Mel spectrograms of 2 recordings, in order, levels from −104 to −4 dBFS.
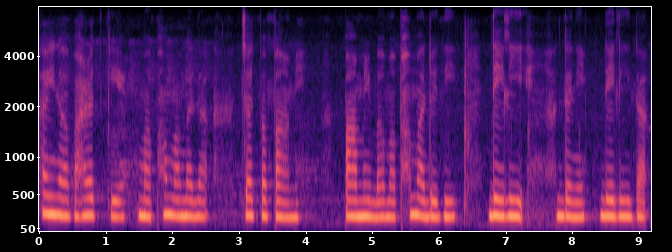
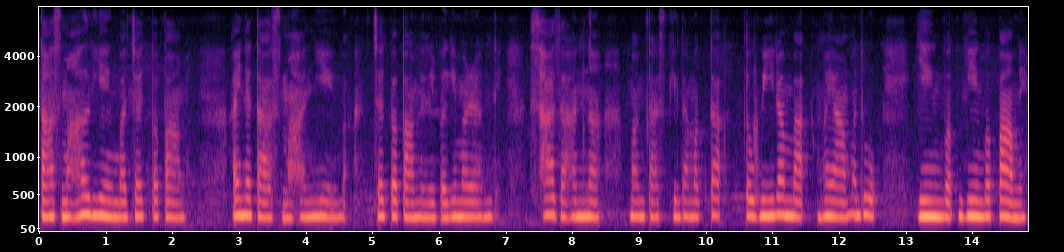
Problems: background sounds at intervals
